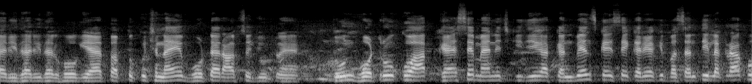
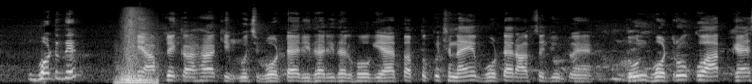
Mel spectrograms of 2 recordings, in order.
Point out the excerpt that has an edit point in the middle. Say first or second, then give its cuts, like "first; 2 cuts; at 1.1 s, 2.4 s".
second; 1 cut; at 1.4 s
